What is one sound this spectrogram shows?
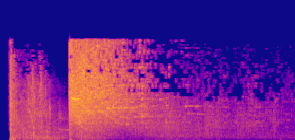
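A hollow ball bursts with a loud crash.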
